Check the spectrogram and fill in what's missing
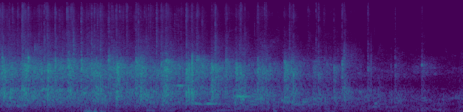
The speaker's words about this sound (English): Round of applause for our volunteers. Thank you.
